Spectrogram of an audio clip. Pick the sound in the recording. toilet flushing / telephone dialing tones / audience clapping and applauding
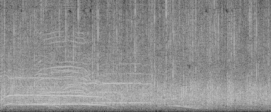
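audience clapping and applauding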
